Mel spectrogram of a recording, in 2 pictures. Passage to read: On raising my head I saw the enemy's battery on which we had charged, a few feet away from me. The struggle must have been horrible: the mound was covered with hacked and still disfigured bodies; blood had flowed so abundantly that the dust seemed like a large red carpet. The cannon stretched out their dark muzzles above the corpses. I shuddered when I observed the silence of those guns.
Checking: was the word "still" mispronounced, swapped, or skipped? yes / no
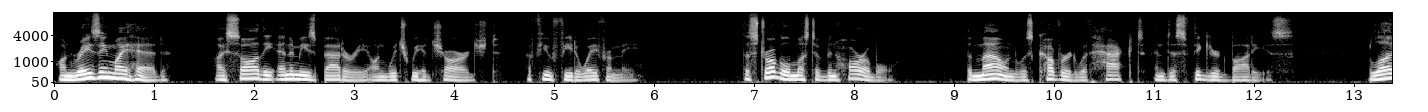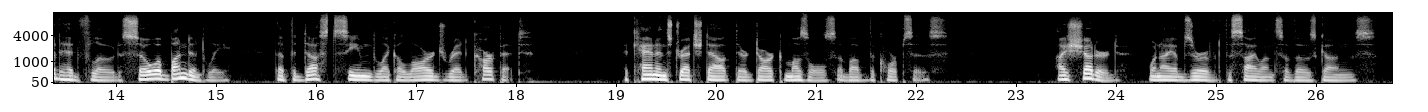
yes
